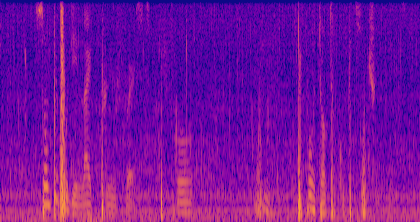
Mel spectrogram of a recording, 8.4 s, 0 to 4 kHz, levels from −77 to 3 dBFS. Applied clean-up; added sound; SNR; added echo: none; Boiling; 10 dB; none.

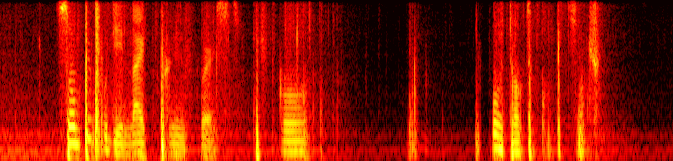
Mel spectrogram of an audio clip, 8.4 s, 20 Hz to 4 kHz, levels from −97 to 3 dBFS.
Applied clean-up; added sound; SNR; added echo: neural mask model RNNoise.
